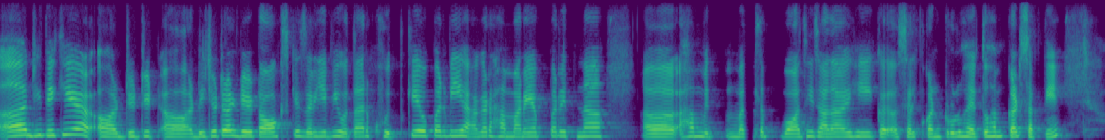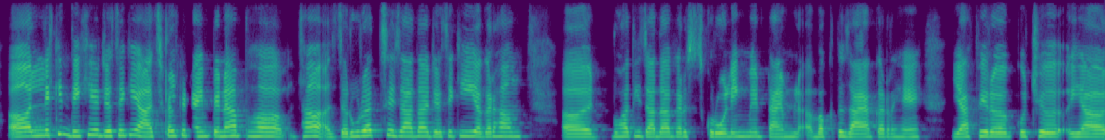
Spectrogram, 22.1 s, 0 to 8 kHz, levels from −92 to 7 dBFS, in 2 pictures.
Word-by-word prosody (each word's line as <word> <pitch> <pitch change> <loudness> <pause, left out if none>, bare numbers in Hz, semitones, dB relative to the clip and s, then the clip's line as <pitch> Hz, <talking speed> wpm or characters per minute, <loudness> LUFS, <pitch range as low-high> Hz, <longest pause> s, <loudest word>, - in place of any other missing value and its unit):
अ, 290 +3 +4
जी 290 +2 -1
देखिए 300 +3 0
अ, 240 -4 0
D 220 +2 -4
D 260 +4 -3
ट - - -17
अ, 215 -1 -2
digital 270 +5 +1
detox 245 -2 +1
के - - 0
ज़रिए 240 0 -3
भी 255 - -5
होता 235 -2 -2
है 240 - -1
और 260 - -7
खुद 230 -2 -4
के 285 -1 +1
ऊपर 275 0 0
भी 275 +1 -1
अगर 245 +4 -3
हमारे 230 0 -2
ऊपर 255 +1 -7
इतना 250 0 -3 0.5
अ, - - -3 0.3
हम 250 -1 -3
इत 220 +1 -8
मतलब 220 +3 -8
बहुत 210 +2 -1
ही 255 - -1
ज़्यादा 230 -1 -1
ही 235 0 -3
क 205 - 0
सेल्फ 225 0 -5
कंट्रोल 225 +2 -2
है 220 - +3
तो - - +3
हम 255 0 +1
कर 240 - +4
सकते 225 -2 -2
हैं। 290 +8 -2 0.5
अ, 255 +2 +6
लेकिन 300 +4 +1
देखिए 275 +4 +3
जैसे 275 +2 +4
कि 315 0 0
आजकल 235 +1 +3
के 295 +1 -1
टाइम 260 -1 +1
पे 255 - +3
ना 265 +3 +5
फ - - -3 0.5
हाँ, 255 -5 +4
ज़रूरत 265 +6 +3
से 295 0 0
ज़्यादा 255 0 +3
जैसे 245 +1 -1
कि 265 0 0
अगर 235 0 +1
हम 245 -1 0 0.4
अ, - - 0 0.4
बहुत 235 +2 -1
ही 260 - 0
ज़्यादा 235 0 +2
अगर 235 0 0
स्क्रॉलिंग 235 0 0
में 235 -1 -2
टाइम 215 -1 -1
ल - - -5
अ, - - -6
वक़्त 230 +2 -2
ज़ाया 210 -1 +3
कर 220 - +1
रहे 210 -1 -4
हैं 220 - -3 0.3
या 215 +1 +3
फिर 250 0 +4 0.3
कुछ 245 +1 -2 0.3
या 220 0 +2
240 Hz, 215 wpm, -20 LUFS, 225-260 Hz, 0.5 s, अ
